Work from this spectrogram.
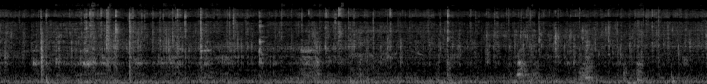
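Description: Eggs frying in a pan, a steady loud sizzle with crackling pops and occasional scraping stirs running throughout, close up and with no voices.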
